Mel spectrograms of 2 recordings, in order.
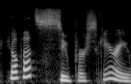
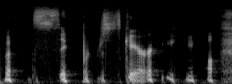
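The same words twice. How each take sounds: First: Said in the usual way. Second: Breathless, voiceless laugh through the words; real laughter swallowing the words. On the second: Real, not acted. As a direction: squeeze it out slowly while laughing. Laughs over scary marriage commitment.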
